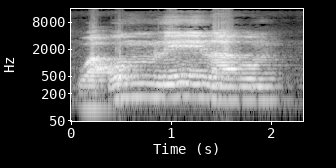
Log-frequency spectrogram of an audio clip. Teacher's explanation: Jadi tidak boleh ditahan. Dan huruf mimnya harus jelas. Wa umli, bahwasanya ada mim mati di situ.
